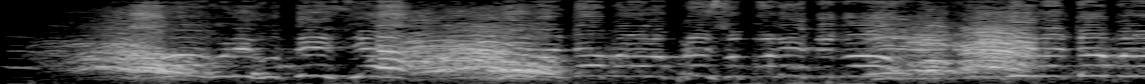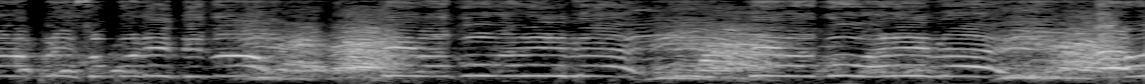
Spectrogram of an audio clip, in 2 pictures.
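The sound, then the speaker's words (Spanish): A large crowd shouts slogans in unison at a street demonstration in Cuba, loud rhythmic chanting with repeated rising and falling phrases, voices merging into a dense roar that continues without pause. “No hace mucho era impensable que gritos como estos se escucharan tan alto y durante tanto tiempo en una manifestación por alguna calle de Cuba.”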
